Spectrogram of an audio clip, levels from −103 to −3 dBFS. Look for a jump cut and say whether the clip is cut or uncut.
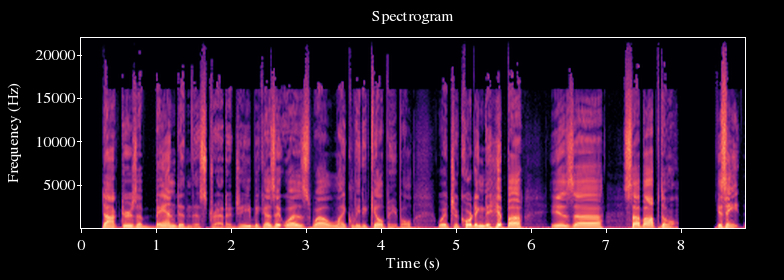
uncut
